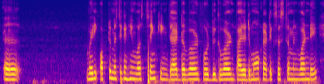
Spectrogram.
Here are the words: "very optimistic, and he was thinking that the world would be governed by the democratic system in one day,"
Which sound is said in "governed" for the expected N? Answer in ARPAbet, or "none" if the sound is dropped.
N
